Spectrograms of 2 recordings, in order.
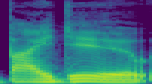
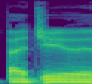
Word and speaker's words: Badiou: it must be Badiou because, and I was pronouncing it wrong last time because I was saying Baidu and I looked at his name and it's definitely not Baidu because it's B-A-D-I-O-U. So it's Badiou.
